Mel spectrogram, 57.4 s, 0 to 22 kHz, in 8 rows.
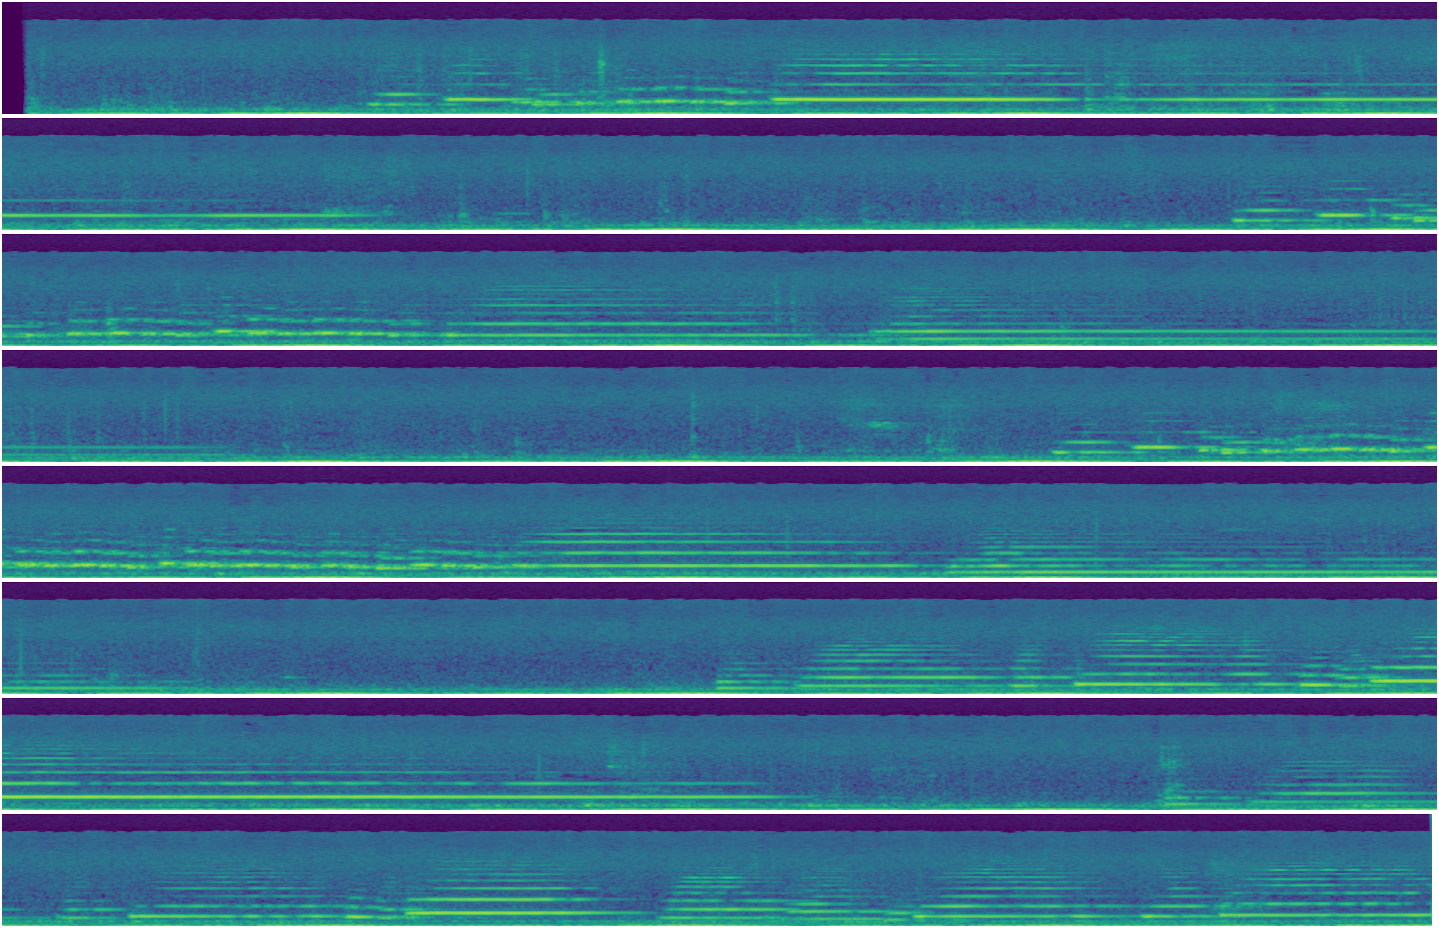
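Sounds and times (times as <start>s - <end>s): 
horn call played live: 1.8s - 9.2s, 13.3s - 22.7s, 25.8s - 36.8s, 39.4s - 47.2s, 48.8s - 57.3s.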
